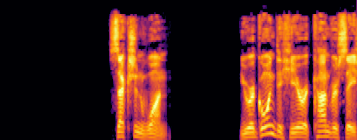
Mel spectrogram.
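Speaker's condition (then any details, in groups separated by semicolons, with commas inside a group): No condition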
